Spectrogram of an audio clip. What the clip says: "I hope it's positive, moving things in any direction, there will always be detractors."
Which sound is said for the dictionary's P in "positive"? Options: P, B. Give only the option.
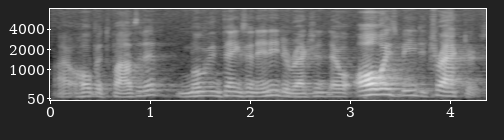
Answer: P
